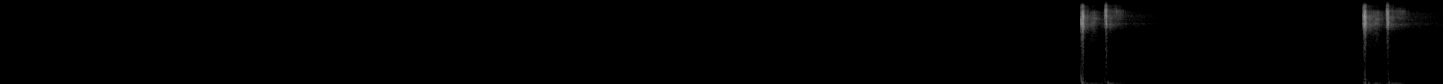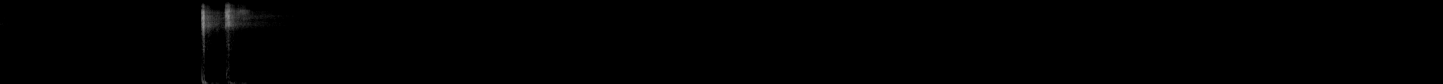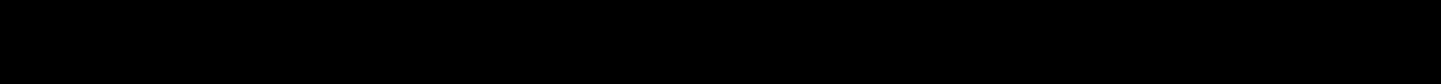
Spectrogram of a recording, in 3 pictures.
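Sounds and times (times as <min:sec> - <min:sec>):
shaker: 0:10.8 - 0:12.0, 0:13.6 - 0:14.8, 0:16.4 - 0:17.8.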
